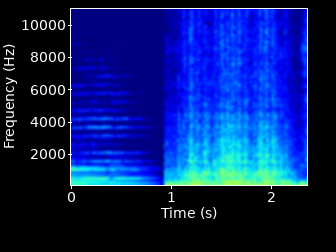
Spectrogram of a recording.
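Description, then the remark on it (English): A sewing machine runs steadily, stitching colorful cloth masks, its motor whirring and needle chattering in a fast rhythm, after a brief humming tone fades out at the start. “Vicky, Doe is an accomplished seamstress who spends hours at her sewing machine making colorful cloth masks.”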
